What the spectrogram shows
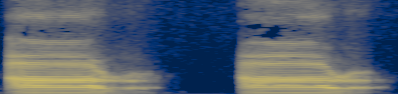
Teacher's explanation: আমেরিকানরা আর আর মানে র টা একদম শেষে লম্বা করে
